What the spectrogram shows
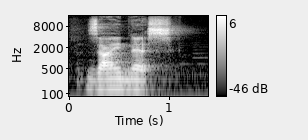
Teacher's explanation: Seines, auch mit e-schwa am Ende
